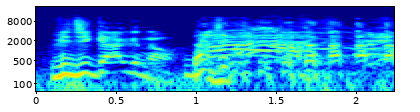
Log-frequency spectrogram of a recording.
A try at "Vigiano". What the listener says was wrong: You always add one too many syllables. Vigiano.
